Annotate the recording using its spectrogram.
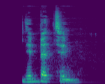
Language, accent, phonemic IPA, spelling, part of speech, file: French, Canada, /de.ba.tim/, débattîmes, verb, LL-Q150 (fra)-débattîmes.wav
- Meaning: first-person plural past historic of débattre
